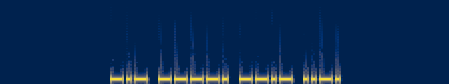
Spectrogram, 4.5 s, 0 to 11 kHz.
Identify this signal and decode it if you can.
Morse code, heard as a keyed tone, about 30 wpm, 700 Hz. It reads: K9QF
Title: USA Call Signs - 4 Characters - 4x Character Spacing - 30wpm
